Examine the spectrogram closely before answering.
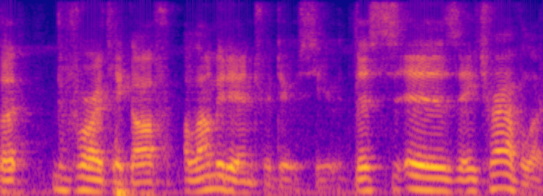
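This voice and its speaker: Putting on a character voice, a man talks raspily at a moderate pace and medium pitch, with ordinary pitch variation and big swings in loudness. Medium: actual play. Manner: authoritative, formal.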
